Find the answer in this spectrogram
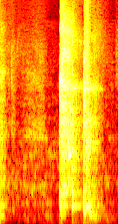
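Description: A man coughing twice in quick succession, each cough about a third of a second long and loud.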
